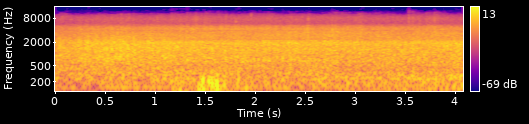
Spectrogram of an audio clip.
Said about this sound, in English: As you can see, it is a rainy, stormy day today.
